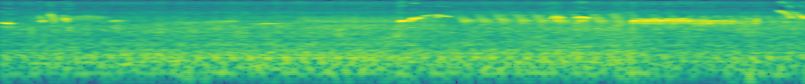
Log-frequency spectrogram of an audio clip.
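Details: Canary song in the ngeriwik style, used to teach young canaries: sparse high chirps and short sweeps over steady hiss, then a rapid trilled stretch of fast repeated notes near the end.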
